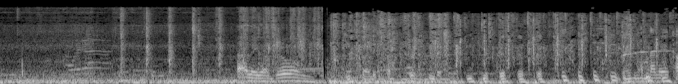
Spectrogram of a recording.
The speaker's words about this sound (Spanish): Bueno, esto que acabas de escuchar son los aplausos de todos los pasajeros cuando al aterrizar en Cancún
